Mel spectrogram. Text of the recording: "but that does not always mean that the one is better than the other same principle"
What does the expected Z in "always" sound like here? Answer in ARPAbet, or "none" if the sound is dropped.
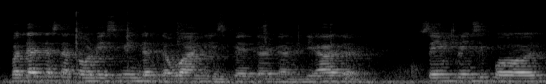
S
